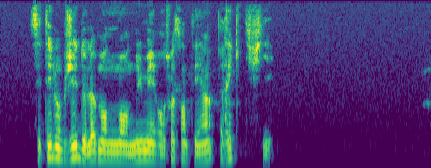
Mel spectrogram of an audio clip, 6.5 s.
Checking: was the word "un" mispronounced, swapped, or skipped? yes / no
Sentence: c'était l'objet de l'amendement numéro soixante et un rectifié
no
